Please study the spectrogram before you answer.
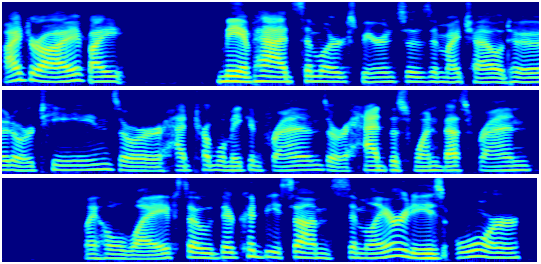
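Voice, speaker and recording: Low-voiced podcast co-host, agreeable, thinks out loud, dry sound. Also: female voice, steady tone, normal speed, no echo. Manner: agreeable, chimes in and muses aloud. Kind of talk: casual podcast chat.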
